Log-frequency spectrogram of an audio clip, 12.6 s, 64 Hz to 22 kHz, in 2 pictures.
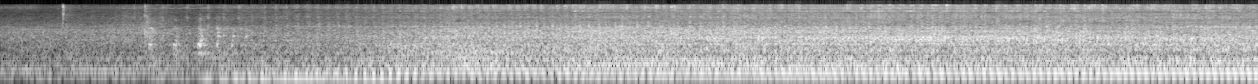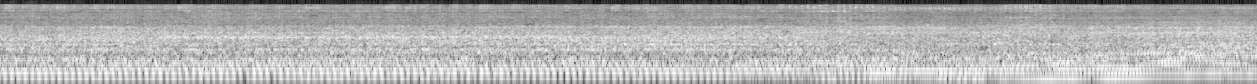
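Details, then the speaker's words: Honda Vario 125 after TPS readjustment: throttle response now good but engine climbs to a fast, steady idle that won't drop even with idle screw backed off; throttle position sensor set too far up, to be shifted down. "ini gas-gasnya sudah enak ya teman-teman cuman e langstamnya tinggi banget ya kita sudah Setelkan mentuk tetap aja langsamnya tinggi Berarti tps-nya terlalu ke atas teman-teman"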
